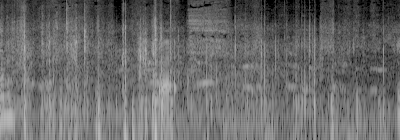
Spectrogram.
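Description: Cardboard product boxes being shuffled and lifted out of a larger cardboard box: scattered light knocks, scrapes and rustling of card against card.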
